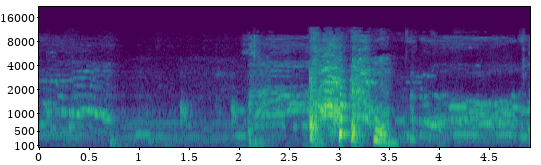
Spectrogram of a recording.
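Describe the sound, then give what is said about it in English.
A sudden cough or sneeze bursts out midway, a brief, loud, harsh blast that stands clear of the quieter voices talking before and after it. “You sneezed across, okay, bless you. Huh? I said you sneezed or coughed. Bless you either way.”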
